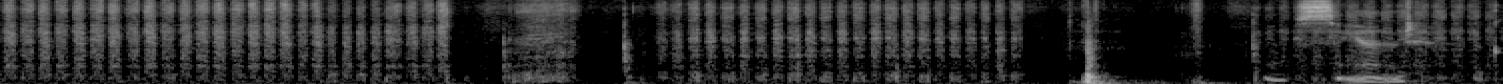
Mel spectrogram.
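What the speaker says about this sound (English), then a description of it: "And then we're going to take this one and sand our bristles" Soft, steady rubbing of sandpaper across the bristles of a craft kit brush, with brief pauses, a light knock, and faint handling noise near the end.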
